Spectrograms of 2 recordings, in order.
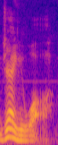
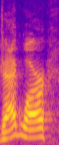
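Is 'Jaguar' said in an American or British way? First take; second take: British; American. First: The word is said in a British way. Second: The word is said in an American way.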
